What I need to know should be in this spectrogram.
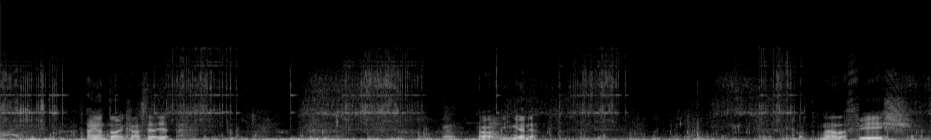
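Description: Wind buffets the microphone outdoors on open water.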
